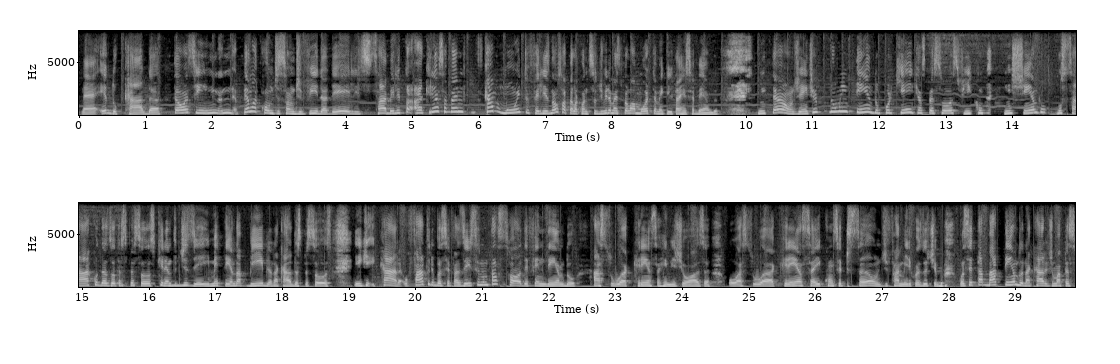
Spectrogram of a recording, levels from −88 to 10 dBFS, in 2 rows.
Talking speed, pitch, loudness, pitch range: 195 wpm, 195 Hz, -20 LUFS, 165-240 Hz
